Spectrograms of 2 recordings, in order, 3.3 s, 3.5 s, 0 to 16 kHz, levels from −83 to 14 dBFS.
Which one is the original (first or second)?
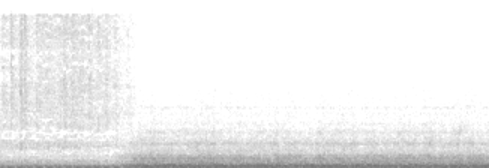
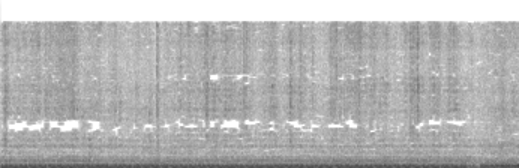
second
